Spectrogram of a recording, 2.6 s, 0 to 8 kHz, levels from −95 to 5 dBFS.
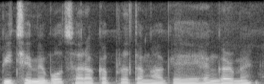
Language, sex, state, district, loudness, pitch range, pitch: Hindi, male, Arunachal Pradesh, Papum Pare, -14 LUFS, 115-125 Hz, 120 Hz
